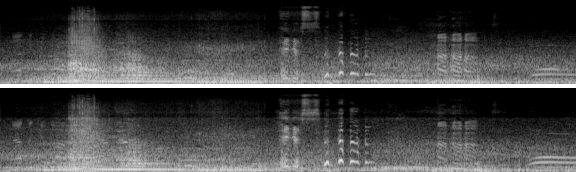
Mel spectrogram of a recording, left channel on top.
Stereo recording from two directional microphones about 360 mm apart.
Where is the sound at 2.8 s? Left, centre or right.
Right.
